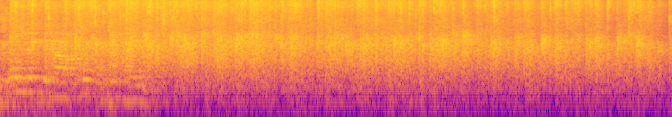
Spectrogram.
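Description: A church congregation bursts into loud, sustained applause during a worship service, dense clapping filling the room while a voice speaks briefly at the start.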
